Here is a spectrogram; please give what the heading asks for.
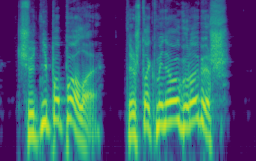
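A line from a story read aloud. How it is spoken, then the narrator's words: Angry shout. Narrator (Russian): сердито закричал Дейл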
